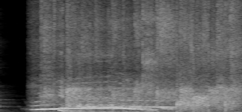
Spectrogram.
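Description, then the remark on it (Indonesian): A crowd bursts into loud, dense clapping after a brief silence and keeps applauding steadily to the end, with a sustained whistle-like tone rising and fading in the first half. “tepuk tangan dulu dong”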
